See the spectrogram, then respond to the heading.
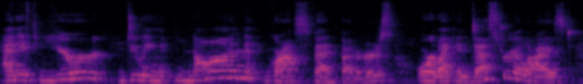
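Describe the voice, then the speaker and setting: A woman's voice: mid-range voice, lively intonation, slow pace, sharp tone. A woman in her fifties hosting a podcast interview, chatty and enthusiastic, rambling from point to point. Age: 50s. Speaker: podcast host. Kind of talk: casual interview chat. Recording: echoey room, distant mic, faint noise.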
